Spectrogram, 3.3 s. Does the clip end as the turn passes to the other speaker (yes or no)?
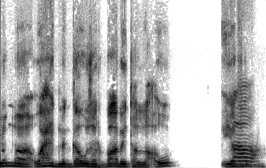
no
